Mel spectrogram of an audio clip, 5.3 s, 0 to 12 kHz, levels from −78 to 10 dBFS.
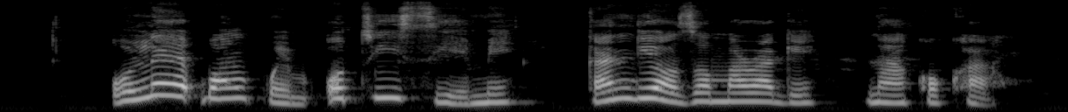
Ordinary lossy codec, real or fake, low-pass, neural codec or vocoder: none; real; none; none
